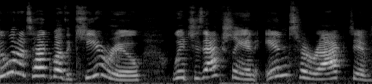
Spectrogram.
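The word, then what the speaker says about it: Kiiroo: um but we want to talk about the kiru which is actually an interactive sex toy um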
